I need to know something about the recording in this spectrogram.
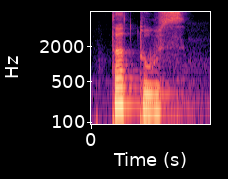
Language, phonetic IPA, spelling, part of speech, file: Ukrainian, [tɐˈtusʲ], татусь, noun, Uk-татусь.ogg
- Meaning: 1. endearing form of та́то (táto, “dad”) 2. endearing form of та́тко (tátko, “dad”)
